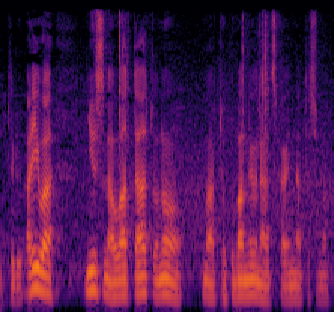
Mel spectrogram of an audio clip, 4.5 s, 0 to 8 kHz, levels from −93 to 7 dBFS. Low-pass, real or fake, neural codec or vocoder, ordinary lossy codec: 7.2 kHz; real; none; MP3, 64 kbps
